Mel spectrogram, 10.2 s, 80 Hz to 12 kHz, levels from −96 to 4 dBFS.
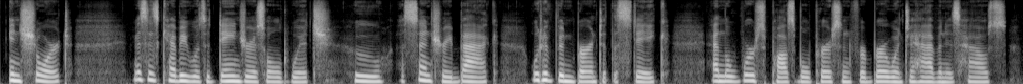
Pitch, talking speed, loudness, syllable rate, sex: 205 Hz, 190 wpm, -18 LUFS, 5.2 syllables/s, female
